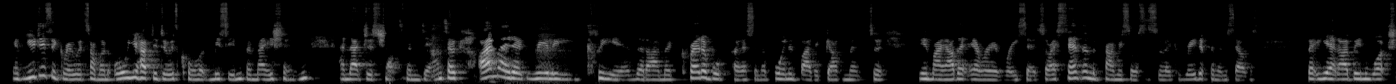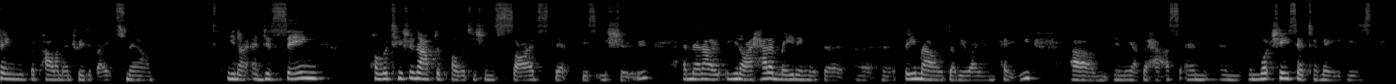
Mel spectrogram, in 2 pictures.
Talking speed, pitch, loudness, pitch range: 225 wpm, 230 Hz, -32 LUFS, 215-260 Hz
